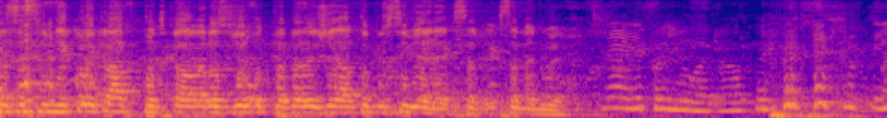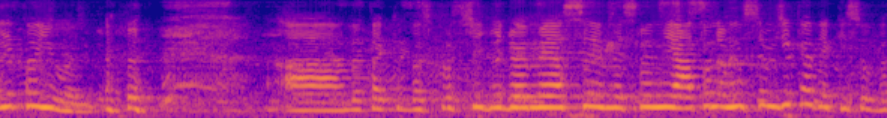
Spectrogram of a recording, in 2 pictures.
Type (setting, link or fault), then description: setting, live audience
